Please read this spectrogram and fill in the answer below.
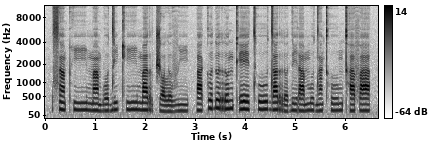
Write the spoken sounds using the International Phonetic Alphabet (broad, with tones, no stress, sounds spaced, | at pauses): s ã˨ pʰ iː˨ m ã˨ b o˨ d i˦ kʰ iː˦ m a˦ r t͡ʃ ɔ˨ l ʊ˨ v i˦ | a˨ k ʊ˦ ɗ ʊ˦ r o˦ n kʼ eː˦ tʰ uː˦ d a˦ r ʊ˨ ɗ i˦ ɾ a˦ m u˦˨ d ã˦ kʰ uː˦ m kʰ a˦ f a˦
